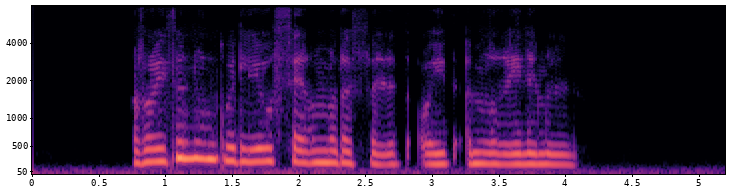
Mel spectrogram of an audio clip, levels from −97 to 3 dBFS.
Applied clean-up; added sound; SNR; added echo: neural diffusion model UNIVERSE++.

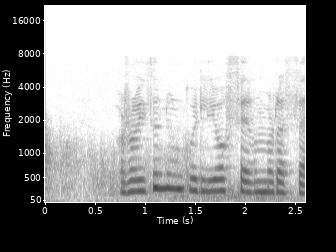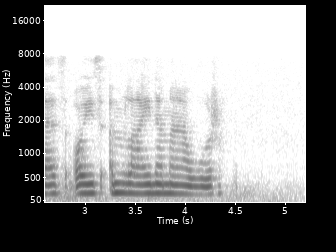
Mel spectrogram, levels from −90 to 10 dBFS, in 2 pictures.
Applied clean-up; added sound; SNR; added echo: none; Thunder; 18 dB; none.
